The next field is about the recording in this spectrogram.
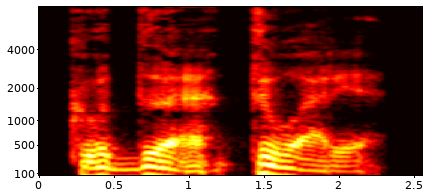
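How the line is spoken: Fierce hiss. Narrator (Russian): Ожесточенно прошипел Ван Ален

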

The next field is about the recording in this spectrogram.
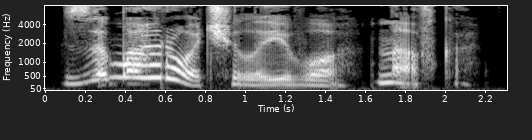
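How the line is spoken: Indifferent. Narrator (Russian): сказала равнодушным голосом

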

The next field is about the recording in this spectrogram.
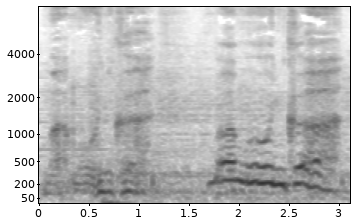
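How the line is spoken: Dying monster's mumble. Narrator (Russian): Бормотало чудище, испуская дух

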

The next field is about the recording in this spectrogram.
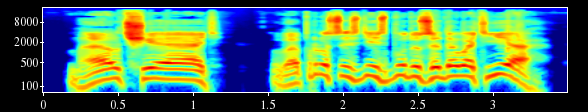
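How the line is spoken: Barked. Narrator (Russian): рявкнул Андрей

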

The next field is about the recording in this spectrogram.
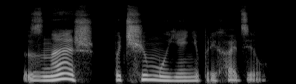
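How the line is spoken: Low dangerous question. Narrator (Russian): Опасным низким голосом спрашивает он

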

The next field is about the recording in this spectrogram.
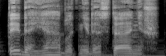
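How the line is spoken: Sad reply. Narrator (Russian): грустно ответила Лиза

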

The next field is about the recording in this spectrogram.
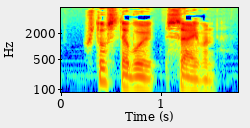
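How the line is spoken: Plain. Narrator (Russian): спросила Хелен

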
